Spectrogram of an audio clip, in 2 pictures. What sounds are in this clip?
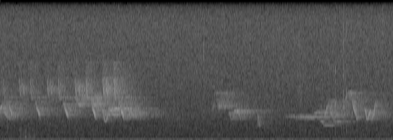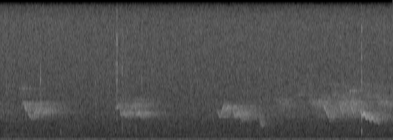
Ovenbird, Red-eyed Vireo, Wood Thrush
